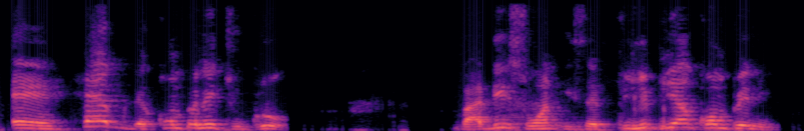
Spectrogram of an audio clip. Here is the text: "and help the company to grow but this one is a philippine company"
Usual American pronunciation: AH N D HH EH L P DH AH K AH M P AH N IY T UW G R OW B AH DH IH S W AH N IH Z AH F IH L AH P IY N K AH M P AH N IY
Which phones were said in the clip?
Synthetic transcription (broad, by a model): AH N HH EH L P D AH K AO M P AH N IY T UW G R OW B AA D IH S W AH N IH S AH F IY L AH P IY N K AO M P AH N IY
